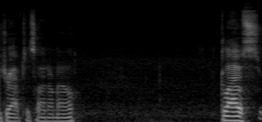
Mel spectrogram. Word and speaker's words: Glaus: Glaus rhymes with house. You are correct.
